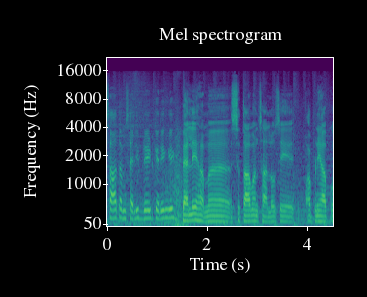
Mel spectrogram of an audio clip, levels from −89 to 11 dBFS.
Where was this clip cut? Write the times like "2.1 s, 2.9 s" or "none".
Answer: 1.4 s, 2.6 s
